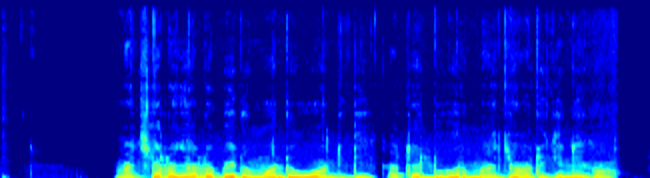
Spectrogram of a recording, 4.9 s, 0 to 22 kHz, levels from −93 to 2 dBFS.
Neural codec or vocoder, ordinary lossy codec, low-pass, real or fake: none; none; none; real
